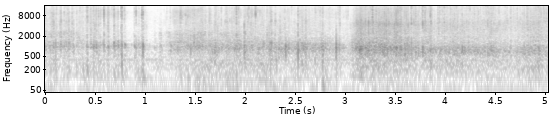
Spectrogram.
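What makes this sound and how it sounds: Long nails scratch across and flip the plastic flip sequins on the cover of a closed sequin-covered journal resting on a table. The result is a dense, bright, crinkly rasp of quick clicks with almost no low end, swelling louder in the second half.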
